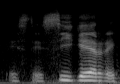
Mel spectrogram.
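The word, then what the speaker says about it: Seager: Entonces planteo una nueva ecuación que sería bueno que por ahí si buscan Seeger, Seeger se escribe S-E-A-G-E-R, Sara Seeger y la ecuación de Drake, seguramente van a encontrar información sobre esta nueva ecuación que ella propone.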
